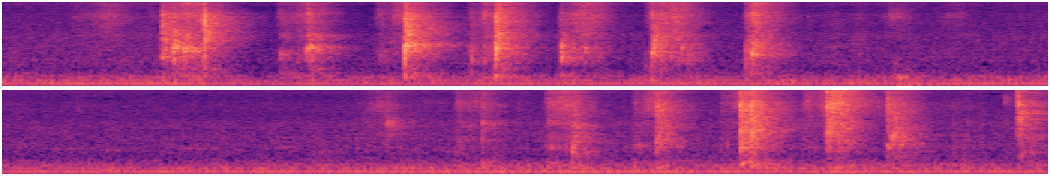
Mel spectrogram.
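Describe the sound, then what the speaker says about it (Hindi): Tarot cards are shuffled close up in two quick bursts of crisp riffling flutters, with a quiet pause between them. "गाइस, जब तक मैं कार्ड शफल कर रही हूँ आप अपने पार्टनर के बारे में सोचें"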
